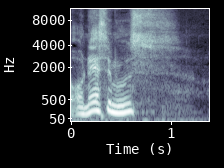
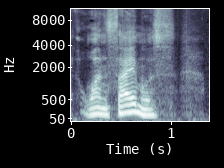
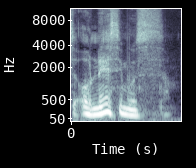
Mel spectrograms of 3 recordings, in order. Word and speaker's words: Onesimus: A slave named Onesimus, some people say, read this as one Simus, but I asked Brother Otton, you know, our Greek scholar, says the correct pronunciation is Onesimus.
